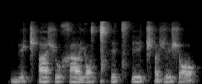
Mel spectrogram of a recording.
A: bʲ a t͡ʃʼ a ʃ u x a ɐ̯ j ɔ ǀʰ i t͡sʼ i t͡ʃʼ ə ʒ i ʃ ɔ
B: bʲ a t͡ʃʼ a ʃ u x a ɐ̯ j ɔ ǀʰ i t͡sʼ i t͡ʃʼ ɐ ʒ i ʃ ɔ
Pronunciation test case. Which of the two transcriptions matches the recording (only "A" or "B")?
B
